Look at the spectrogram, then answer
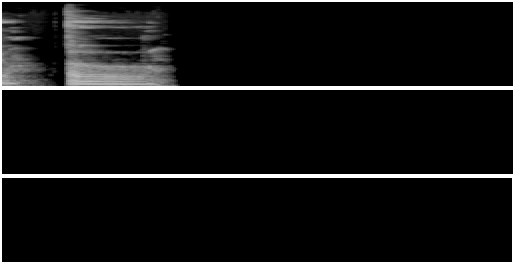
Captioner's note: silence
